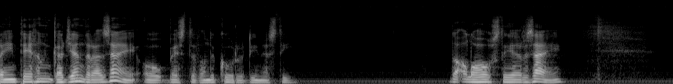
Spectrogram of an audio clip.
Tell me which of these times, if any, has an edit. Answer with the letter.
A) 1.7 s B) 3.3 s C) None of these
C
